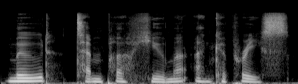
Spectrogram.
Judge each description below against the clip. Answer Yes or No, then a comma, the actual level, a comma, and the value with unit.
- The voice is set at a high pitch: No, low, 130 Hz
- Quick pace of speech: No, slow, 100 wpm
